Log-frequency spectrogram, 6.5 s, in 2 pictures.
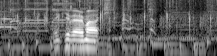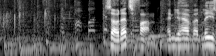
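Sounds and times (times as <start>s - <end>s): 
audience clapping: 0.0s - 4.4s
speech: 0.8s - 1.8s, 4.9s - 6.5s.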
